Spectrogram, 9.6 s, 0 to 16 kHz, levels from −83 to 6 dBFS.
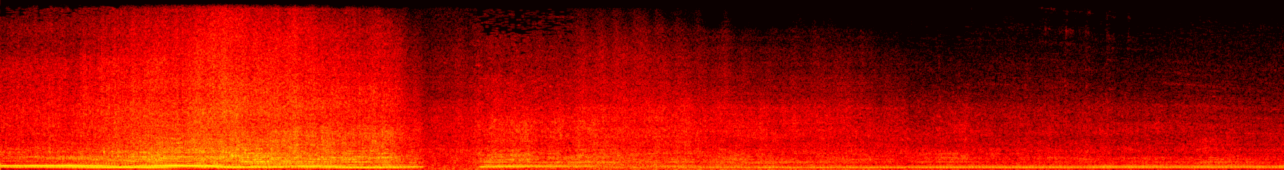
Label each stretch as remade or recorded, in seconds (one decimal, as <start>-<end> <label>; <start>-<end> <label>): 0.0-0.9 recorded; 0.9-3.5 remade; 3.5-4.3 recorded; 4.3-6.8 remade; 6.8-9.6 recorded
